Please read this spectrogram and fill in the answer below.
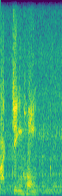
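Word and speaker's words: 景洪: เ เมือง เชียงรุ่ง หรือ ที่ ชาว จีน ออก เสียง ว่า จิงหง เป็น เมือง ศูนย์ กลาง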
